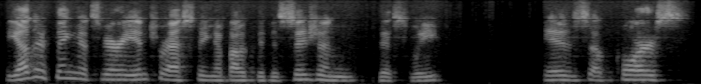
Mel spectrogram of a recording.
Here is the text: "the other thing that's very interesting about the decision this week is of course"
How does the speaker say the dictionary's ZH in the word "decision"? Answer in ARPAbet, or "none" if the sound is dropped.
ZH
